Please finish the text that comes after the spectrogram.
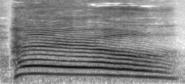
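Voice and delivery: high, ringing shout of hail; exultant cry. Acted. The cult cheering the sacrifice, high exultant hail. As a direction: cry it out in rapture. Cultists cheer the first cut.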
